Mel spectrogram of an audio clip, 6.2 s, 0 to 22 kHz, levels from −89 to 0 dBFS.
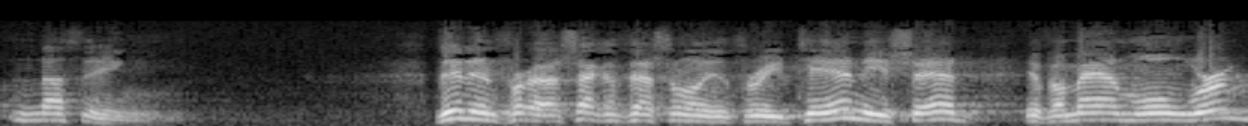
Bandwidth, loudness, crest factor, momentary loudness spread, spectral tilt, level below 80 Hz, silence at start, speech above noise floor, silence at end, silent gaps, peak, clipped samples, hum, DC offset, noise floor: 9.6 kHz; -16 LUFS; 14 dB; 10 LU; -5.5 dB/octave; -58 dBFS; 0 s; 40 dB; 0 s; none; -2 dBFS; under 0.1%; none; under 0.1%; -56 dBFS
